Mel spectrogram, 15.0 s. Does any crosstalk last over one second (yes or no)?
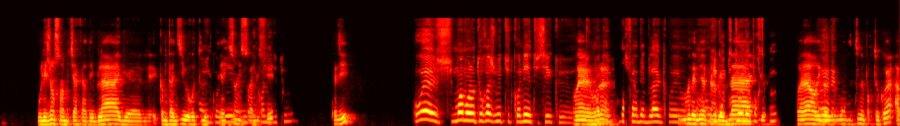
yes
